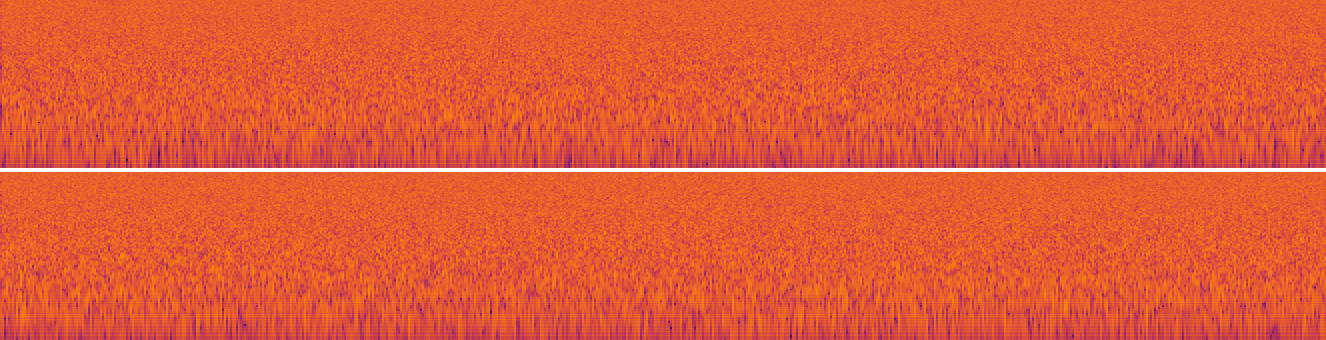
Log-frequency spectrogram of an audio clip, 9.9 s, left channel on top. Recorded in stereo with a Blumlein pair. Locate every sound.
Only background noise.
